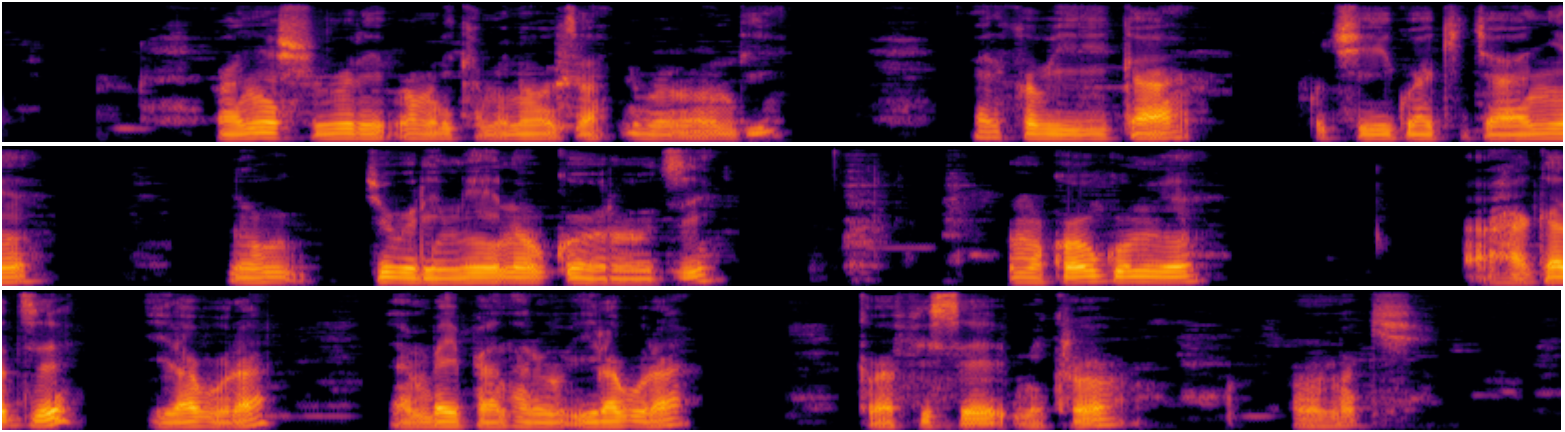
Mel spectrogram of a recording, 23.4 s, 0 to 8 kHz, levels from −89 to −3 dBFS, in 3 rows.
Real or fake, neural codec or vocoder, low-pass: real; none; 7.2 kHz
